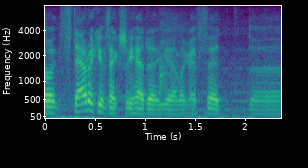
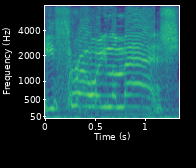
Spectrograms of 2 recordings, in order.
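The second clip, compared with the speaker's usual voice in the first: put-on shrill, very high, full-throated scream; 3 dB louder than usual. Retelling a cast of a playoff game, imitating someone screaming. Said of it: "you just screamed".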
